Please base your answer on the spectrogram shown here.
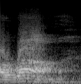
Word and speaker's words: Aram: Not A, it's Ra-am. Aram. Okay? And his biblical name is Aram. Okay? And of course, his the way you pronounce that is Aram. Just like that. Aram. Not Aram, but Aram. You have to give that A the full H sound over there.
